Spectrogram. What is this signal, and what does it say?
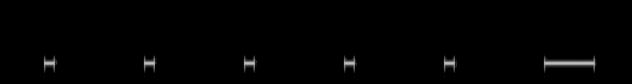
Radio time signal (six pips, as the Greenwich Time Signal), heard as pips.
